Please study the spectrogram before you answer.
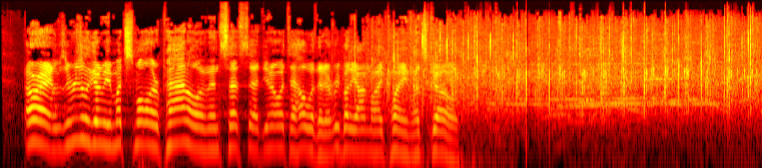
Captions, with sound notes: - All right. It was originally going to be a much smaller panel, and then Seth said, you know what, the hell with it. Everybody on my plane, let's go. [applause]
